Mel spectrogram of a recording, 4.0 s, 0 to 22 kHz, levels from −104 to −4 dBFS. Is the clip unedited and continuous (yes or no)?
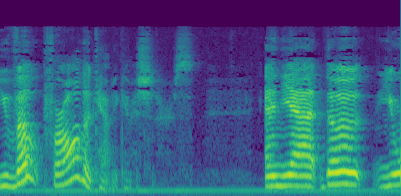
yes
